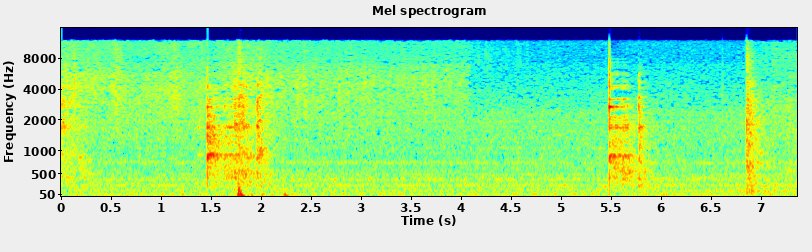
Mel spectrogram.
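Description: Browned Brussels sprouts stirred in a hot pan, a low steady sizzle broken by a few sharp scraping and clattering stirs, close and without talk.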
